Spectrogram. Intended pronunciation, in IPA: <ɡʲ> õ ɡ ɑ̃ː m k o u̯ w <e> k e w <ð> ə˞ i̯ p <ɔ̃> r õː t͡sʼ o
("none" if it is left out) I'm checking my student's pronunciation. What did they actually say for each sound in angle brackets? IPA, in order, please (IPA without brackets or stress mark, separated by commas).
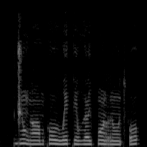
d͡ʒ, e, ð, ɔ̃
